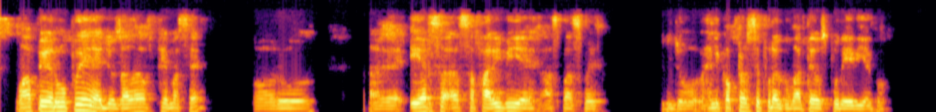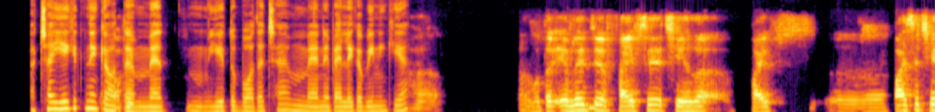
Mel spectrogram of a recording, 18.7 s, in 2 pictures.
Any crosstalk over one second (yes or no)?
no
